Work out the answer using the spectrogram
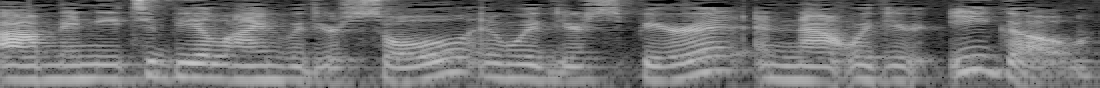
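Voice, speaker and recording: Woman's voice, fairly low in pitch, with audible room echo. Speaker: spiritual coach. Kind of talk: live online training. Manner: fast.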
